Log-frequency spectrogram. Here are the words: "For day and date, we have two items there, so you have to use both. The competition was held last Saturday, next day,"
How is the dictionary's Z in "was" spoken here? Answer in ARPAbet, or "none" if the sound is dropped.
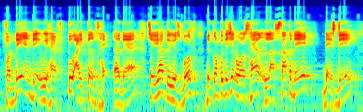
S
